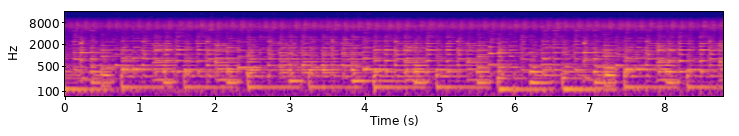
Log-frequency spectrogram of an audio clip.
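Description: Instrumental passage of Venezuelan llanero music: a harp plays quick melody and repeating bass runs over steadily shaken maracas.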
